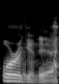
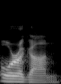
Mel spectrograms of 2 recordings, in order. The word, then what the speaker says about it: Oregon: It's Oregon. It's not Oregon."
